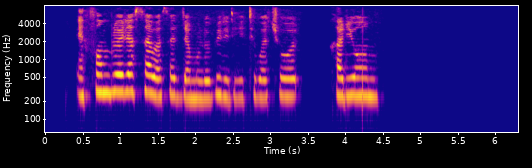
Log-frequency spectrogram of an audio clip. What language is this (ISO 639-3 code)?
lug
